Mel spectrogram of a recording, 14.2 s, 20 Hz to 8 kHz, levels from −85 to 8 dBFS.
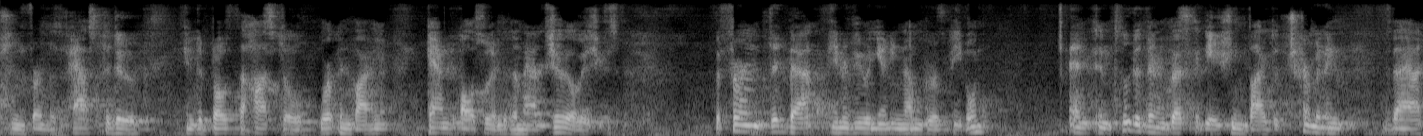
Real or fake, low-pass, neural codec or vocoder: fake; 7.2 kHz; codec, 44.1 kHz, 2.6 kbps, DAC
